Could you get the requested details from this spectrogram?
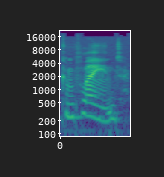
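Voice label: "complained", US English; pronunciations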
